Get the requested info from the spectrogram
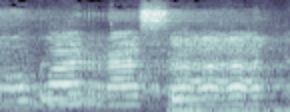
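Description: Live Javanese jaranan music: a woman singing with a wavering voice over gamelan metallophones holding steady notes. Low percussion comes in a little past halfway.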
